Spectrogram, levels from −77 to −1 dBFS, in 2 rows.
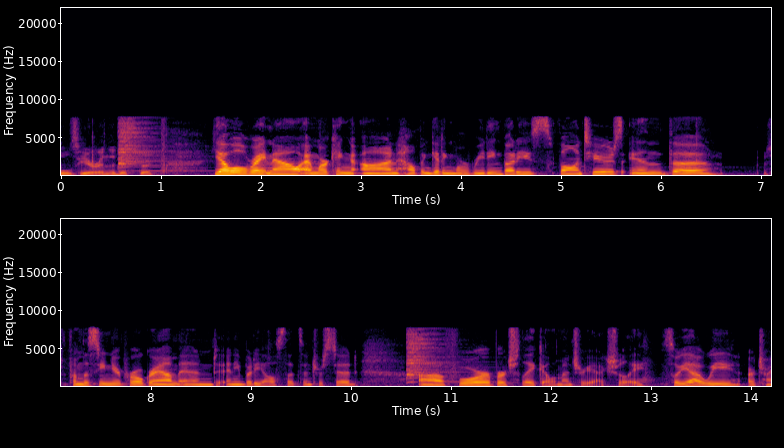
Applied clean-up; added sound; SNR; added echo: none; Gong; 13 dB; none.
